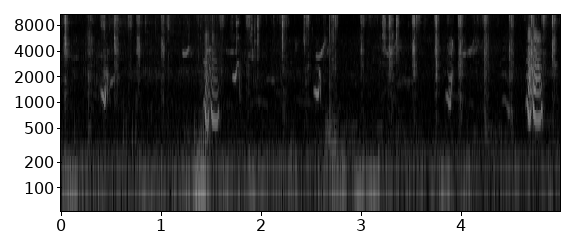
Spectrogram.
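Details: Grey francolin chicks utter short, looping cheeps, some doubled, at irregular moments against a steady low hum.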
